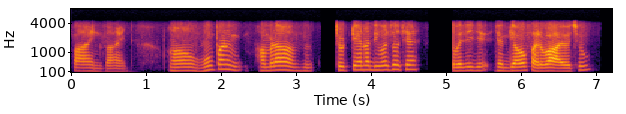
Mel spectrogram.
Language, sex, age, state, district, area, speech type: Gujarati, male, 18-30, Gujarat, Surat, urban, conversation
